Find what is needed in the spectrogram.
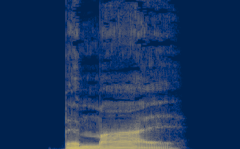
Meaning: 1. singular imperative of bemalen 2. first-person singular present of bemalen
- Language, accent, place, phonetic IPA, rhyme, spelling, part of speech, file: German, Germany, Berlin, [bəˈmaːl], -aːl, bemal, verb, De-bemal.ogg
